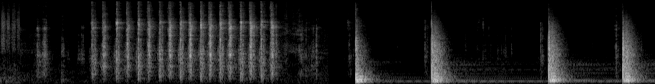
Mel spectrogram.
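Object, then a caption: Wooden mallet with coins inside. A homemade wooden dead blow mallet filled with spare change is shaken, and the loose coins inside rattle and clatter in a fast, steady series. It is then struck four times with sharp thunks and short low ringing tails, and the blow does seem quite dead.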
